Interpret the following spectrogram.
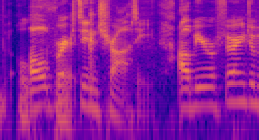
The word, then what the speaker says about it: Entrati: An orkin by the name of Art Entrani. Albert Entrani. I don't know why I have a pronunciation guide but I wrote it before I'd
